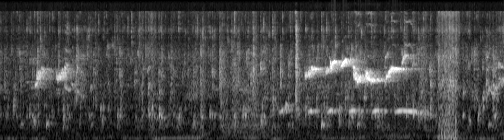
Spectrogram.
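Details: Several birds in an aviary, fed and quarrelling noisily over the food; overlapping short chirps and squeaky wavering calls, busier and louder toward the end, over steady clattering and rustling.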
